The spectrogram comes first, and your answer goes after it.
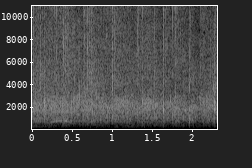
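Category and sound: crowd, audience clapping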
